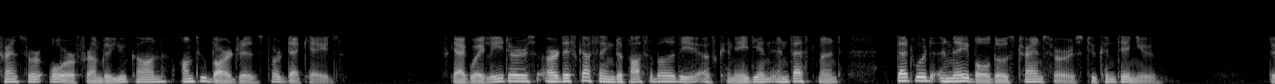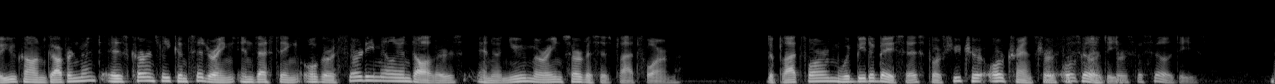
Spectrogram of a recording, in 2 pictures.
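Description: Speech clip, carried over a narrowband mobile path with nothing above 3.8 kHz, consistent with AMR-NB at 12.2 kbps. From 23.12 s, right after "basis for future ore", a doubled audio track starts abruptly and runs to the end. A dry second copy trails about 0.7 s behind, roughly 5 dB quieter, likely from a second, slower capture path.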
